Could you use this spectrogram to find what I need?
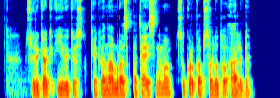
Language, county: Lithuanian, Vilnius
